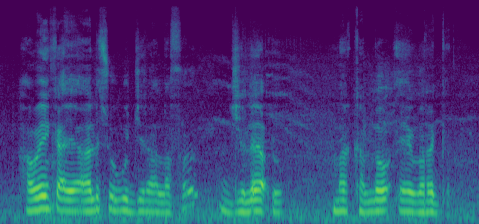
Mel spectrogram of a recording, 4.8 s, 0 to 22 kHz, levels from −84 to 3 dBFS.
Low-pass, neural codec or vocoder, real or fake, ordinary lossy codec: 19.8 kHz; vocoder, 44.1 kHz, 128 mel bands, Pupu-Vocoder; fake; none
